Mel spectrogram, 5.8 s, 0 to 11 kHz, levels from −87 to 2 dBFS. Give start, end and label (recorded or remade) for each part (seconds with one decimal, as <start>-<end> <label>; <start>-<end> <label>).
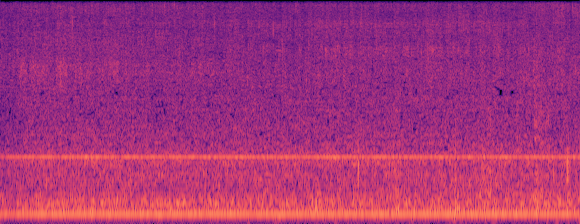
0.0-5.8 recorded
